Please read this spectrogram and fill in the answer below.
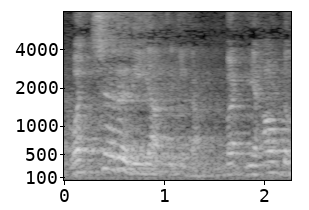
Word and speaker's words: Wuchereria: See the spelling for Wuchereria, W-U-C-H-E-R-E-R-I-A. That is called Wuchereria, but we have to pronounce it as Wuchereria bancrofti.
